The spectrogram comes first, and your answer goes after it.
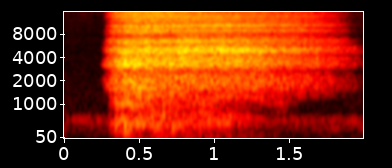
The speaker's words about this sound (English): Inhale such that the person sitting 20 meters away from you can also hear your noise, the sound of your breath.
